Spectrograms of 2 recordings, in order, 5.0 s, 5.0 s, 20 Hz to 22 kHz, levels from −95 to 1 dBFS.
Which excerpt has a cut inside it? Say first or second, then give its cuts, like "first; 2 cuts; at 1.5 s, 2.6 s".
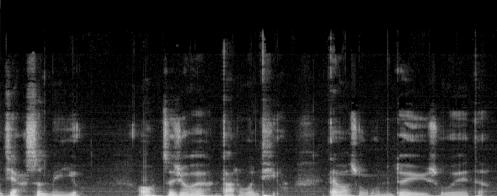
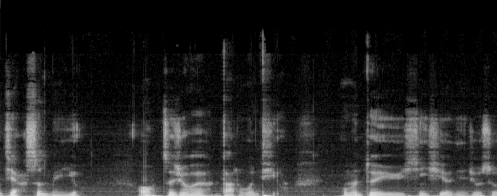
second; 1 cut; at 3.3 s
